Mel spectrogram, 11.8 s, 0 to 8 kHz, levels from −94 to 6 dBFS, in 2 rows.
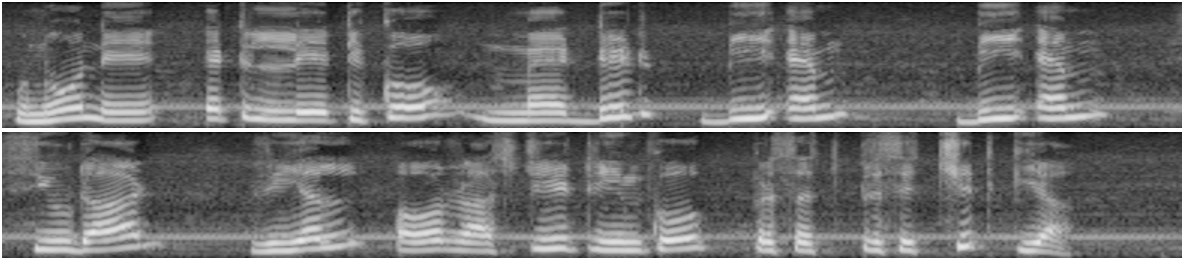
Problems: none marked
